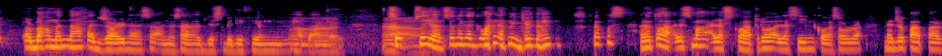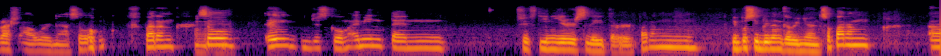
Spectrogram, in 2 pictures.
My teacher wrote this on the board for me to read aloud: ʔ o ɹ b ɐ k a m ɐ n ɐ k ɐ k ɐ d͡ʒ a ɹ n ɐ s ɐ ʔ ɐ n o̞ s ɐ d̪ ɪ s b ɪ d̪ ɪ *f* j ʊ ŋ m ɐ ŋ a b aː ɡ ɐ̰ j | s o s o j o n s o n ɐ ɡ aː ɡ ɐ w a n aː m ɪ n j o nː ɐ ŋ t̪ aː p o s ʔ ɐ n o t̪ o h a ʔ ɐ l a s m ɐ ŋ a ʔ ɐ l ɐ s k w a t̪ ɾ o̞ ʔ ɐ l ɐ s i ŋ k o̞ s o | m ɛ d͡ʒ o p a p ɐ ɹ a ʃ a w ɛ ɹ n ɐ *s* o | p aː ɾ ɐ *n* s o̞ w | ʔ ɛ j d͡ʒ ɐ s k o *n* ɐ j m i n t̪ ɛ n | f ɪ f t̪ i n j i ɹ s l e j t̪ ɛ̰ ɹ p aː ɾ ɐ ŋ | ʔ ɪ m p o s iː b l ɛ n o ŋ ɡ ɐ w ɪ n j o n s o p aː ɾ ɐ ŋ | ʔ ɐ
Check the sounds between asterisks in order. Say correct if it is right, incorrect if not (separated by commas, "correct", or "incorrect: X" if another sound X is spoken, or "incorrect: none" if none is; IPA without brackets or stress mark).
correct, correct, incorrect: ŋ, incorrect: ŋ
